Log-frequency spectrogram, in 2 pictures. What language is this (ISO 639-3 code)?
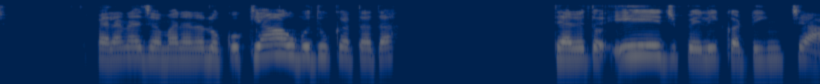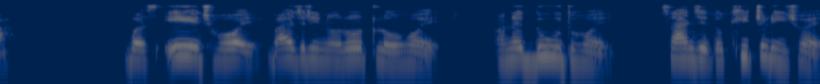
guj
